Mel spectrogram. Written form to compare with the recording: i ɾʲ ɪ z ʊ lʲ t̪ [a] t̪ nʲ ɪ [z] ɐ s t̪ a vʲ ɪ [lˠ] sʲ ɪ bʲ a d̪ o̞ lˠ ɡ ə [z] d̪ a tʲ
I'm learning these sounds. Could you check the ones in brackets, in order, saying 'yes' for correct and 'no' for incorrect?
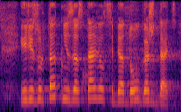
yes, yes, yes, no

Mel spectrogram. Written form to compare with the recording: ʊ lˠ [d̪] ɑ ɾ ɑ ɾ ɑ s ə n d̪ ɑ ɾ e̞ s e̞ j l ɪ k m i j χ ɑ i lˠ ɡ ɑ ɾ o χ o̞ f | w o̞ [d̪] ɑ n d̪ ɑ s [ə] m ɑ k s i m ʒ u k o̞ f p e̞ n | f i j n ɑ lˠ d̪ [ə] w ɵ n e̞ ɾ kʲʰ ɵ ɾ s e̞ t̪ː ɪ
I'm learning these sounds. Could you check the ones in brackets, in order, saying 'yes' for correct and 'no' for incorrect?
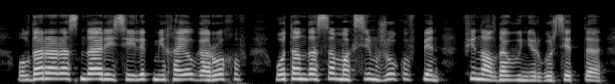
yes, no, yes, no

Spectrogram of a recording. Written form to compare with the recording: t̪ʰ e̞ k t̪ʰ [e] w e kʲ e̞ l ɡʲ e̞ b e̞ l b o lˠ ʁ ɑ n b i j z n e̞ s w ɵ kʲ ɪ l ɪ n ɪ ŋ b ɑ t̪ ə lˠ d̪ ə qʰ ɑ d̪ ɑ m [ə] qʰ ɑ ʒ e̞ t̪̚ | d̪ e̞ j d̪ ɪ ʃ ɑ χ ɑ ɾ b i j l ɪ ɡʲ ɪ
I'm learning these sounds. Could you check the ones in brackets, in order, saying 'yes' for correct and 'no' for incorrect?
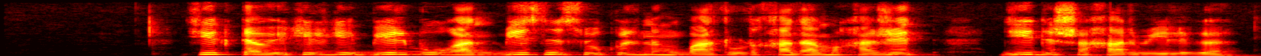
no, yes

